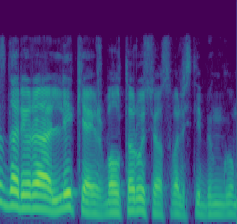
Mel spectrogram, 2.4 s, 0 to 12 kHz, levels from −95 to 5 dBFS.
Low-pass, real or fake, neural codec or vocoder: 7.2 kHz; real; none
